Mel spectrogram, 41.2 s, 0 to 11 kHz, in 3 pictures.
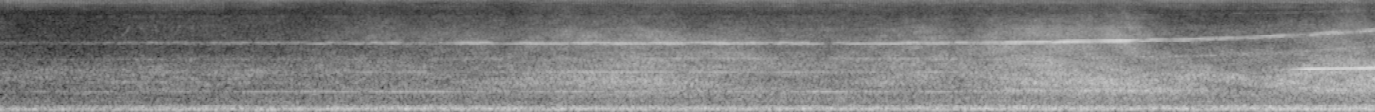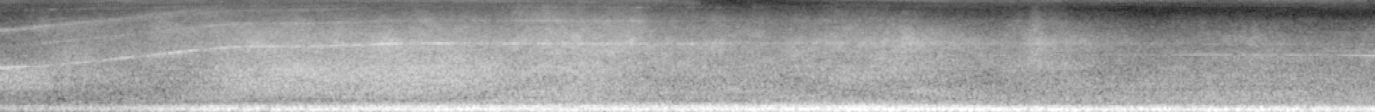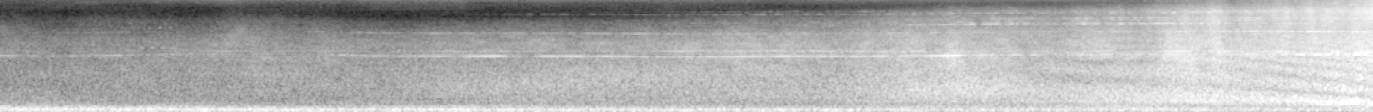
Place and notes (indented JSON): {
  "title": "MSP 12R Approach - MSP 12R Approach 2022-07-10 1915",
  "date": "2022-07-10 19:15:00",
  "description": "Recorded directly under the final approach for Runway 12R at Minneapolis/St Paul International Airport. Aircraft are no more than a couple hundred feet off the ground at this point. Planes departing on 17 can also be heard. Theres some noisy birds that can be heard as well.",
  "latitude": "44.89",
  "longitude": "-93.24",
  "altitude": "247",
  "timezone": "America/Chicago"
}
